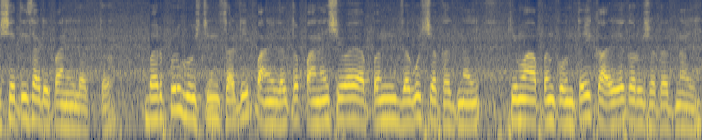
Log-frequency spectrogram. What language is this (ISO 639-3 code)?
mar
